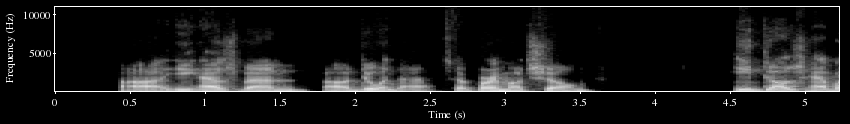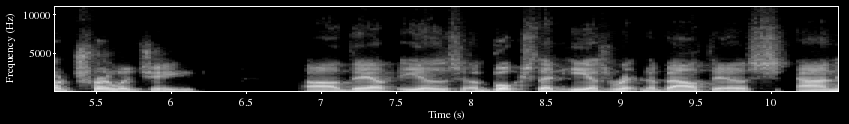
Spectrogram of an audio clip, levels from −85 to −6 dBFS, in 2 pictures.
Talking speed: 160 wpm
